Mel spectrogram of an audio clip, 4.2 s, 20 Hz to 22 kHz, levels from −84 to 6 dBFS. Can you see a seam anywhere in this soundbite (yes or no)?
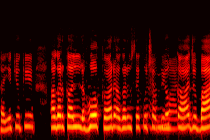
yes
